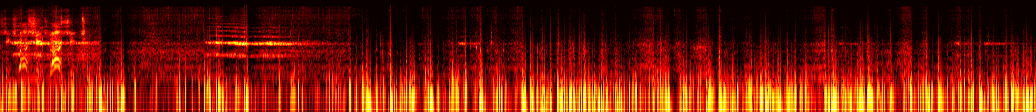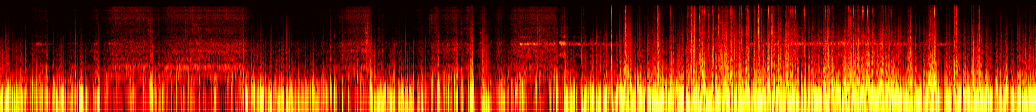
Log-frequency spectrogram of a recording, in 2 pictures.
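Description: A vehicle driving through an unlit rock tunnel: a loud low rumble of engine and tyres, with many knocks from the rough road surface. It turns louder and steadier over the last several seconds as the vehicle nears the exit.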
